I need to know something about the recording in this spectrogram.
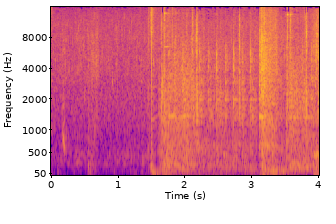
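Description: A heavy mechanical press slams down with a clank.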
